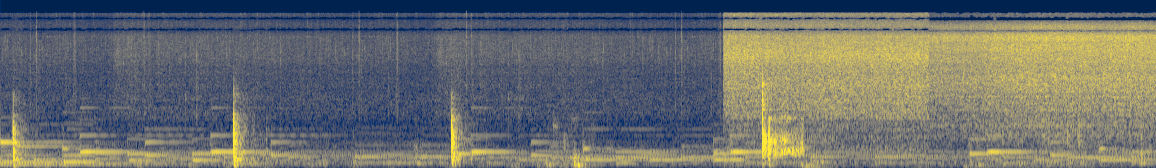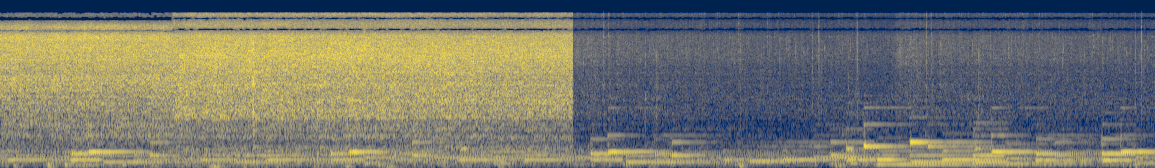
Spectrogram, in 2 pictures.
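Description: Food sizzling in hot oil in a pan, a loud steady sizzle that starts abruptly about nine seconds in and cuts off about twelve seconds later, over background music. A few sharp knocks come before it.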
